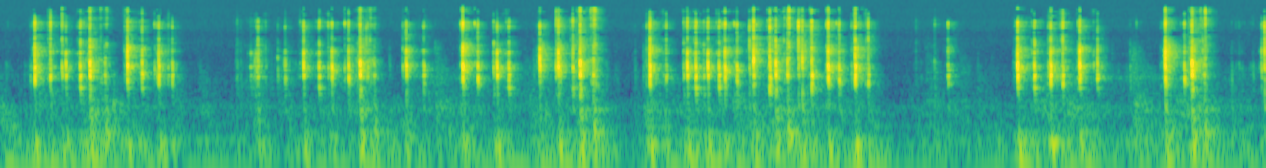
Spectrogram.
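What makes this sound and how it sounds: Fingertips of both hands type on a black full-size plastic computer keyboard, making rapid bursts of short, dry, bright key clicks. The presses come in quick runs separated by brief pauses, and each click dies away almost instantly.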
